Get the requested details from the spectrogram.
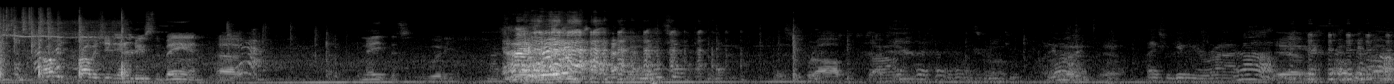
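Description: Men talk casually and laugh close by.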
